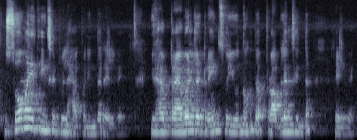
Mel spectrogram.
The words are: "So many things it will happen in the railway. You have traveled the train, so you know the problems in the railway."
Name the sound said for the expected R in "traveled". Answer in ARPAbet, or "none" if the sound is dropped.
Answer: R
